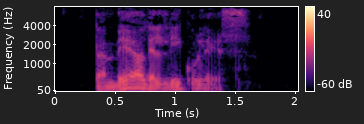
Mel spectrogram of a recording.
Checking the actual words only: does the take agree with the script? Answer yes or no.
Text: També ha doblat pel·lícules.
no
